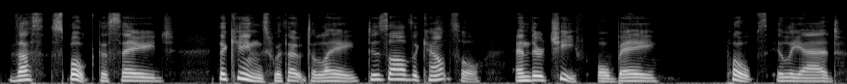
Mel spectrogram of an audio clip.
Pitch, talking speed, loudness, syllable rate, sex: 175 Hz, 120 wpm, -18 LUFS, 4.0 syllables/s, female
